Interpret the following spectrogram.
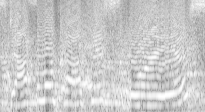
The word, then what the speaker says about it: Staphylococcus aureus: It's Staphylococcus aureus.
